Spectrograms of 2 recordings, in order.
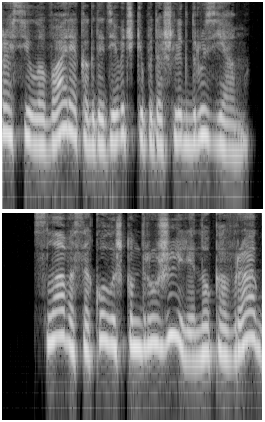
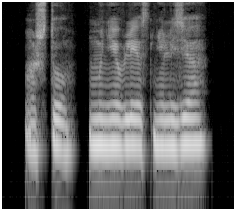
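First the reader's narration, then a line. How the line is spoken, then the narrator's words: Sullen grumble. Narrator (Russian): буркнул Слава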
